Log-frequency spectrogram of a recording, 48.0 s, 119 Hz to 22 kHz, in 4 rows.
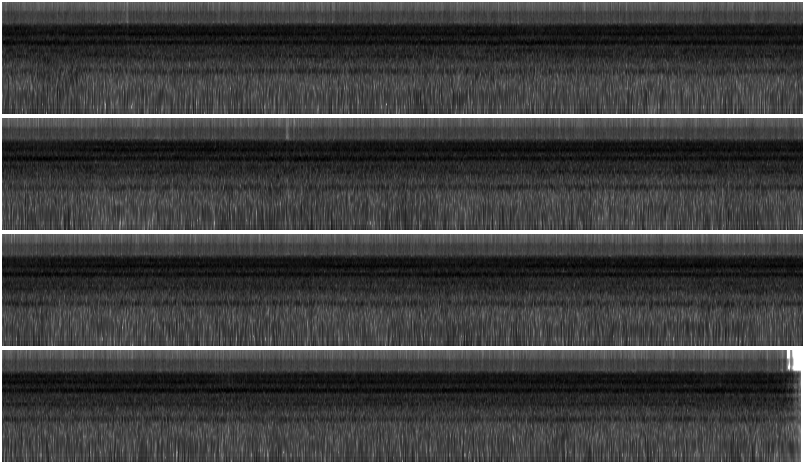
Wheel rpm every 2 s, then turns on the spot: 220, 220, 230, 220, 220, 230, 220, 230, 230, 230, 230, 230, 230, 230, 230, 220, 220, 200, 220, 230, 230, 230, 230, 220.
none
